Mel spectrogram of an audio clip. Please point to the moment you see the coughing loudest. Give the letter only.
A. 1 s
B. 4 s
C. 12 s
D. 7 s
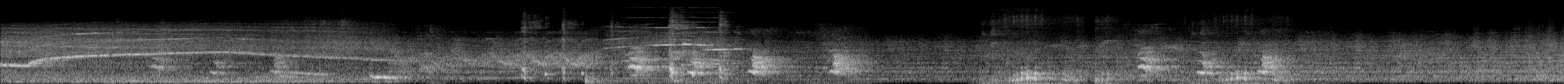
D.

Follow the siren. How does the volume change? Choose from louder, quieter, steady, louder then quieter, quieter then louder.
quieter then louder.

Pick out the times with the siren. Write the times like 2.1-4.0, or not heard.
0.0-7.5.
